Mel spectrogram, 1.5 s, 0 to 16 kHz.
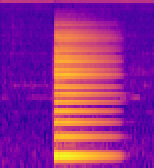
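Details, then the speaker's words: Mortal Kombat 2 arcade sound board after cleaning, reseating, a cap kit and a new amplifier: a single clean low tone rings under a second and fades smoothly with no buzz or distortion; normal sound output. "If you listen to this, that is the absolute normal sound that you should hear while it's running."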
